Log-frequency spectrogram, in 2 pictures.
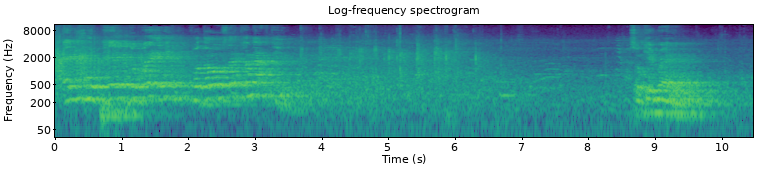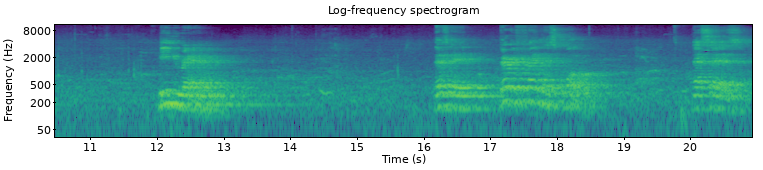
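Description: A man speaks with animation into a microphone, heard over loudspeakers in a large echoing hall.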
